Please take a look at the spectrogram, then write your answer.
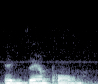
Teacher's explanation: It's not written, it doesn't have its own box. It's just an understood schwa sound before the L of a consonant LE.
